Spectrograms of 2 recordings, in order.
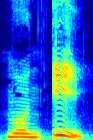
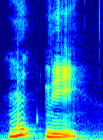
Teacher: Mun-i is stressed on the second syllable, mu-ni is stressed on the first syllable. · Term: stressed syllable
